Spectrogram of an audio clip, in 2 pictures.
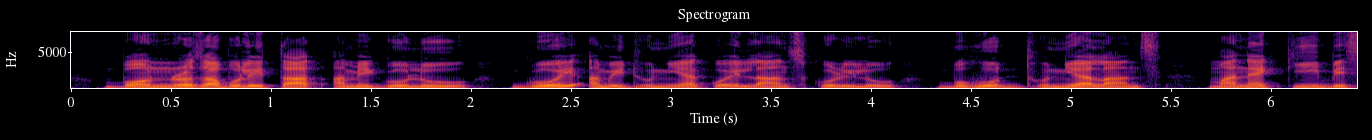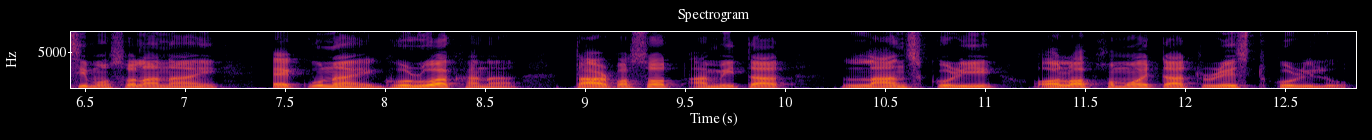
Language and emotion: Assamese, neutral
